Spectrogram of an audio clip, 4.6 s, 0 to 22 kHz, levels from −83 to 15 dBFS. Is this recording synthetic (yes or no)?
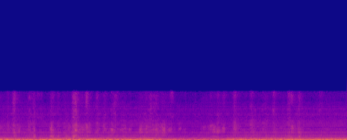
yes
